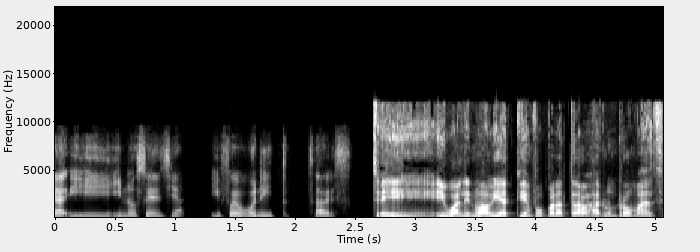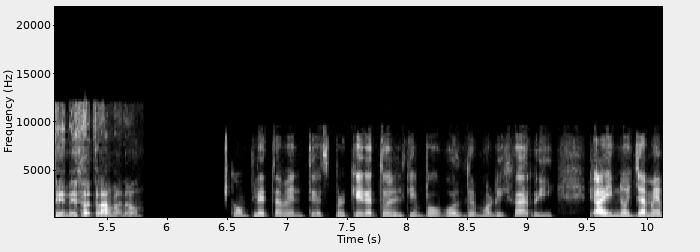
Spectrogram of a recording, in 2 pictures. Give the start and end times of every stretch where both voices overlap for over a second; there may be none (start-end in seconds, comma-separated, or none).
none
